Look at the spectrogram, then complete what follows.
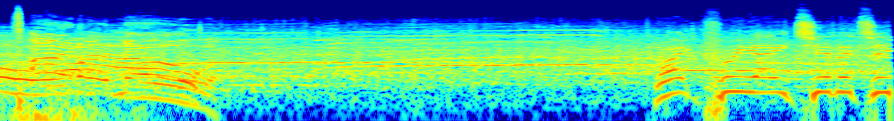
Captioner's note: audience cheers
